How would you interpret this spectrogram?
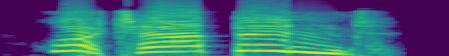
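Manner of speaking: very high, loud shock; Margaret's alarmed gasp. A narrator's reading. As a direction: cry out in alarm. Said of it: "Margaret gasps".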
